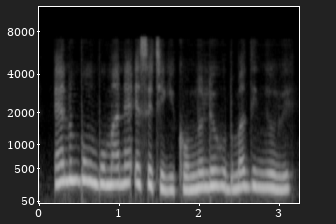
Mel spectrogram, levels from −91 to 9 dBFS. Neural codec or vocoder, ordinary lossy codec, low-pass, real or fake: codec, 16 kHz, 0.3 kbps, FocalCodec; none; 7.2 kHz; fake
